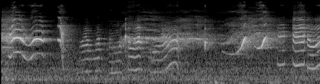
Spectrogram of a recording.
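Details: An Indian ringneck (rose-ringed parakeet) in India gives a rapid run of harsh squawks and high, wavering whistled notes, with a few lower chattering sounds between them.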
